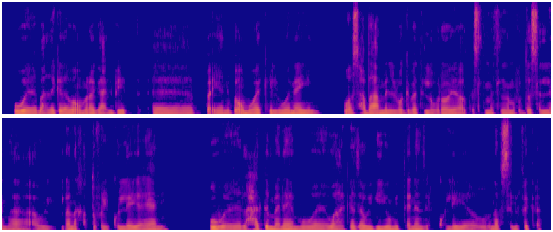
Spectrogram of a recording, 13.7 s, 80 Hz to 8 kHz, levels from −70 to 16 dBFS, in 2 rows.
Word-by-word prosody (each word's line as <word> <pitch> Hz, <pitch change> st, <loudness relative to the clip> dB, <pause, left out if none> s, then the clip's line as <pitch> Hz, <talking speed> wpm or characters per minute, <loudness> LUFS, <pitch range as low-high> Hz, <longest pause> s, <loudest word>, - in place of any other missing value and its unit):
وبعد 125 Hz, 0 st, +4 dB
كده 115 Hz, 0 st, +3 dB
باقوم 90 Hz, -5 st, +2 dB
راجع 95 Hz, +1 st, +1 dB
البيت، 85 Hz, +3 st, -4 dB, 0.2 s
آآ 105 Hz, 0 st, -1 dB, 0.2 s
يعني 115 Hz, -1 st, 0 dB
باقوم 100 Hz, -4 st, +3 dB
وَاكل 95 Hz, +4 st, +1 dB
ونايم، 110 Hz, +4 st, +2 dB, 0.3 s
وأصحى 115 Hz, -2 st, +1 dB
بقى 105 Hz, -, +5 dB
أعمل 105 Hz, -1 st, +4 dB
الواجبات 85 Hz, +1 st, -2 dB
اللي 85 Hz, -3 st, -2 dB
ورايا، 85 Hz, +2 st, +1 dB
التسليمات 85 Hz, 0 st, -4 dB
اللي -, -, -10 dB
أنا -, -, -1 dB
المفروض 85 Hz, -1 st, -7 dB
أسلِّمها، 80 Hz, +1 st, -1 dB
أو 80 Hz, -2 st, -7 dB
اللي 80 Hz, +1 st, -12 dB
أنا 90 Hz, 0 st, +2 dB
أخدته -, -, -10 dB
في -, -, -12 dB
الكُلّية 85 Hz, +2 st, +1 dB
يعني، 90 Hz, -, -1 dB, 0.6 s
ولحد 125 Hz, +2 st, +3 dB
ما 95 Hz, -6 st, +4 dB
انام 105 Hz, +6 st, +2 dB
وهكذا، 120 Hz, -1 st, 0 dB
وييجي 100 Hz, 0 st, +2 dB
اليوم 100 Hz, -1 st, +2 dB
التاني 90 Hz, 0 st, -2 dB
أنزل 90 Hz, +1 st, -4 dB
الكُلّية 95 Hz, +7 st, -3 dB
ونفس 115 Hz, +2 st, -2 dB
الفكرة، 100 Hz, -2 st, -5 dB
100 Hz, 170 wpm, -25 LUFS, 85-115 Hz, 0.6 s, بقى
